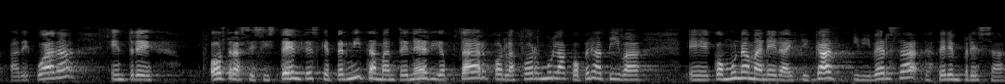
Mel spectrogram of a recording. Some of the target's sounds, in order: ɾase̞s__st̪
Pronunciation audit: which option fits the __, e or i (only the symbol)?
i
